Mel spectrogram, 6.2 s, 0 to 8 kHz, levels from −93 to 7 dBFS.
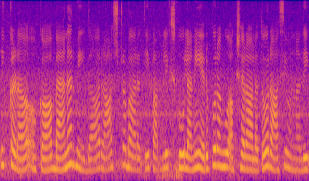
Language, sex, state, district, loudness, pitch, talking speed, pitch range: Telugu, female, Telangana, Mahabubabad, -16 LUFS, 220 Hz, 135 wpm, 195-235 Hz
